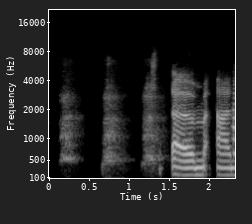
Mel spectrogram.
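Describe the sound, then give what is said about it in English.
A pet dog woofing indoors gives five barks: three short, softer ones followed by two louder, longer, fuller woofs, with no talk over them. “That's my dog woofing, if you can hear him.”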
